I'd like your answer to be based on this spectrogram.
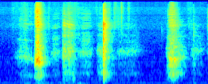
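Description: Someone pants and gasps to catch their breath, close to the microphone, giving three or four heavy breaths with a sharp click between them and faint background hum, no speech.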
